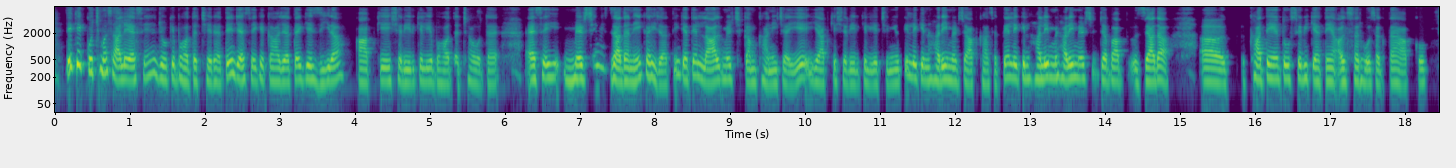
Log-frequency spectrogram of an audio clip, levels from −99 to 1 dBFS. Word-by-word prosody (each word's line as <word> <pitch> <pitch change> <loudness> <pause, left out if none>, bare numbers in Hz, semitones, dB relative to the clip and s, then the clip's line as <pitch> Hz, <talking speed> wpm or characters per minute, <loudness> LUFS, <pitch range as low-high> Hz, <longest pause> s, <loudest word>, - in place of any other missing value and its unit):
देखिए, 405 -4 +9
कुछ 265 -6 +3
मसाले 225 -9 +3
ऐसे 175 +4 -1
हैं 250 - -2
जो 190 -3 +1
कि 195 - +1
बहुत 160 -4 -1
अच्छे 160 0 0
रहते 155 +5 +1
हैं, 240 - +4
जैसे 175 -2 +2
कि 185 - -2
कहा 160 -1 -2
जाता 155 +2 +1
है 180 - +2
कि 185 0 +2
जीरा 165 +4 +1 0.3
आपके 155 +2 -2
शरीर 150 -1 -2
के 170 - -1
लिए 160 0 -1
बहुत 145 -2 -6
अच्छा 150 +3 -9
होता 140 -1 -6
है। 140 - -7 0.5
ऐसे 180 +3 +1
ही 200 +1 +1
मिर्ची 185 - +2
भी 350 - -5
ज़्यादा 170 - +4
नहीं 160 +4 0
कही 205 -3 +2
जाती 140 +7 -3
है 235 - -4
कहते 175 - +1
हैं 210 - 0
लाल-मिर्च 175 +3 0
कम 155 0 -3
खानी 145 -2 -4
चाहिए 150 +6 -1
ये 160 - -3
आपके 145 +1 -9
शरीर 145 -2 -5
के 155 - -2
लिए 140 -1 -3
अच्छी 140 0 -12
नहीं 145 +2 -2
होती, 150 - -4
लेकिन 190 -4 +1
हरी-मिर्च 165 -1 +1
आप 140 -2 -3
खा 140 -2 -6
सकते 140 +6 -4
हैं, 200 - 0
लेकिन 190 -1 +2
हाल 180 0 +2
ही 195 - +10
में 195 0 -1
हरी 180 +3 +6
मिर्च 190 -1 -1
जब 175 -1 +2
आप 160 0 -2 0.2
ज़्यादा 170 +1 +3 0.5
अ, 155 -2 +2 0.4
खाते 185 -1 +2
हैं 185 - +2
तो 190 - +3
उससे 185 0 0
भी 190 - -1
कहते 165 -2 -1
हैं 160 - 0
अल्सर 155 +3 -1
हो 150 -3 0
सकता 150 +1 -6
है 150 - -3
आपको। 130 +3 -6
165 Hz, 250 wpm, -23 LUFS, 150-185 Hz, 0.5 s, ही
